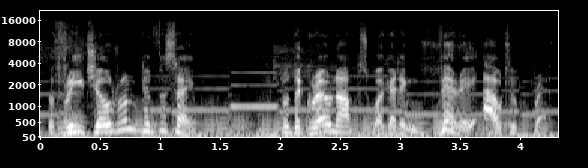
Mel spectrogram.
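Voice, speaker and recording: A man's voice: a little high, lively intonation, moderate pace, music in the background. A man narrating a dramatised children's audiobook in a scripted storytelling style.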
